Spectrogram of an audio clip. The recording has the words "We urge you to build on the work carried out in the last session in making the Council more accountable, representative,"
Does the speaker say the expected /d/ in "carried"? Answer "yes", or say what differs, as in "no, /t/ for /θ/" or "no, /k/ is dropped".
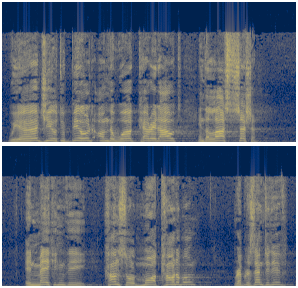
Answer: yes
